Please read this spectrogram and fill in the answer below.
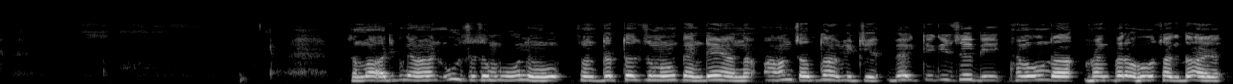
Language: Punjabi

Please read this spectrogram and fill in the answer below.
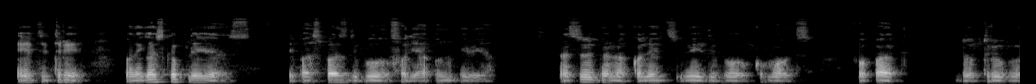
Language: Nigerian Pidgin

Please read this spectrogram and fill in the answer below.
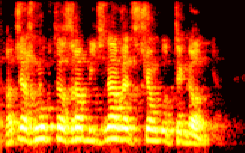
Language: Polish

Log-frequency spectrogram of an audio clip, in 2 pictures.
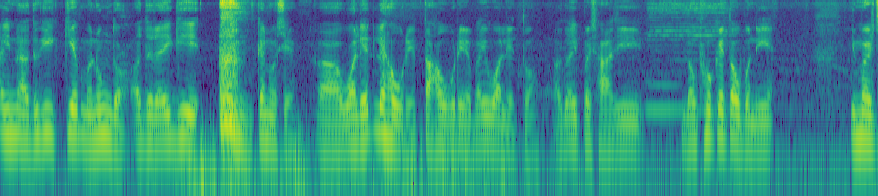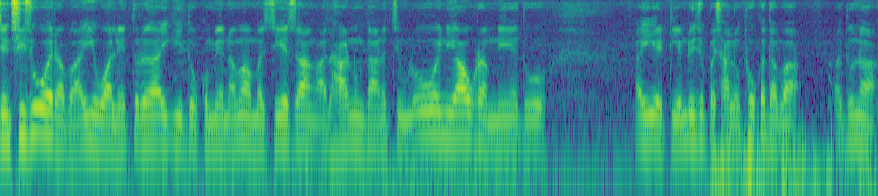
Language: Manipuri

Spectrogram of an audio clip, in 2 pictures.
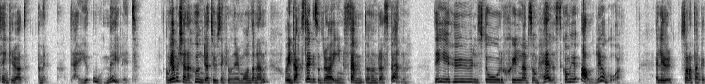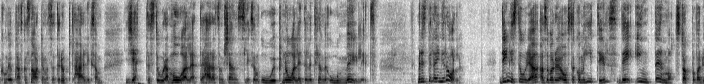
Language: Swedish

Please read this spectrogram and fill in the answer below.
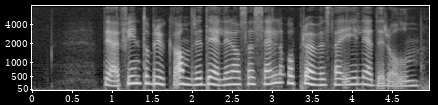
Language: Norwegian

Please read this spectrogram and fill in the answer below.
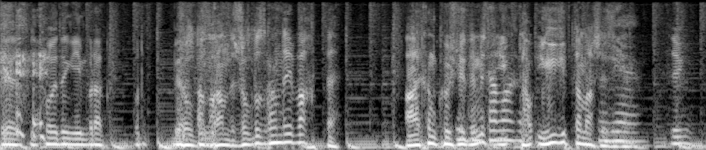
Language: Kazakh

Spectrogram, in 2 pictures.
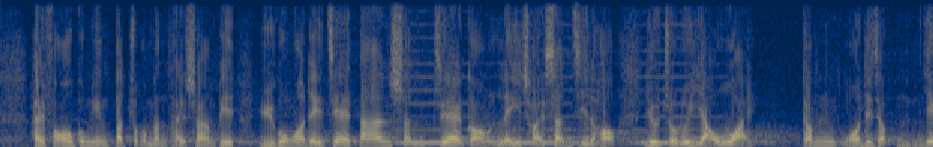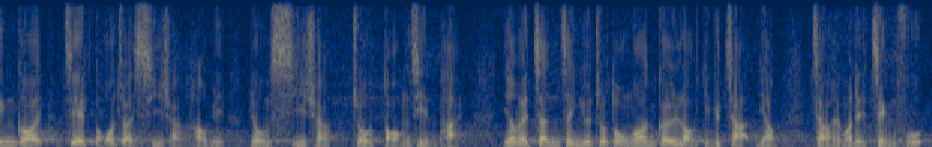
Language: Cantonese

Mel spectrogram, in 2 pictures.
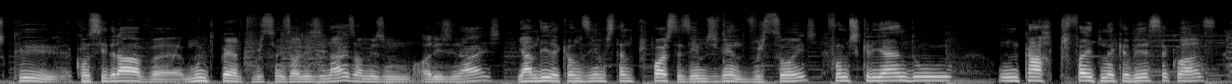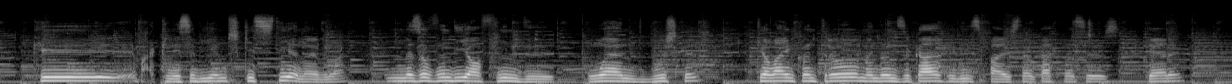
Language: Portuguese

